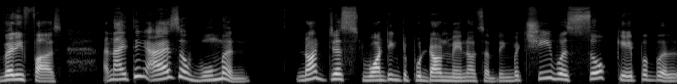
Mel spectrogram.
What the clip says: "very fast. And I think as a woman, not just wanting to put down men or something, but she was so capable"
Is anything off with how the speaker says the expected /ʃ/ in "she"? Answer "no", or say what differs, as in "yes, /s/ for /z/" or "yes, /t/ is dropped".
no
